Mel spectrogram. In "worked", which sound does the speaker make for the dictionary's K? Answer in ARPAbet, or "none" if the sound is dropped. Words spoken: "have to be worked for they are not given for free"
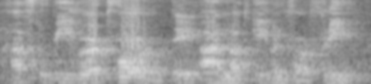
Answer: none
